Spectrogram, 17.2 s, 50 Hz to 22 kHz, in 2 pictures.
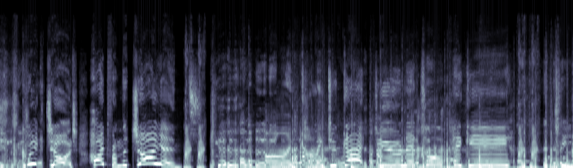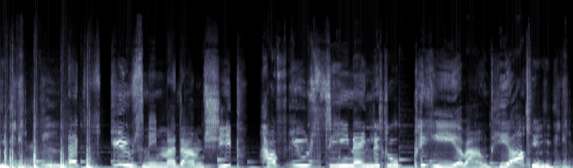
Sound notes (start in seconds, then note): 2.8 giggles, snorts; 7.5 giggles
